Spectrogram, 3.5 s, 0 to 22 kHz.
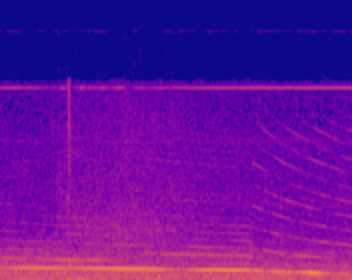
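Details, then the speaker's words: IBM ThinkPad 760 laptop at power-up: thin whistling tone that slides down in pitch over about three seconds, like a siren. The hard drive sounds faulty; cause unknown. "I think I hear the That hard drive, I think that's the hard drive sound. That sounds bad."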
